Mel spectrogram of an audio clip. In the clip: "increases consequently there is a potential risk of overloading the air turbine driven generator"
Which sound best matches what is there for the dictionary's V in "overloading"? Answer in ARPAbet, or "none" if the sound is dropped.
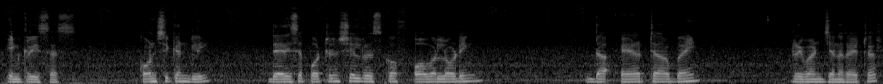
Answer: V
